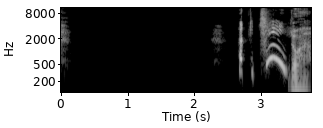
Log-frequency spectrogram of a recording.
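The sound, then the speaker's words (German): A single sharp sneeze from a person after a long near-silent pause and a short intake of breath. A voiced exclamation follows right after it. “warte, ich muss niesen.”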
